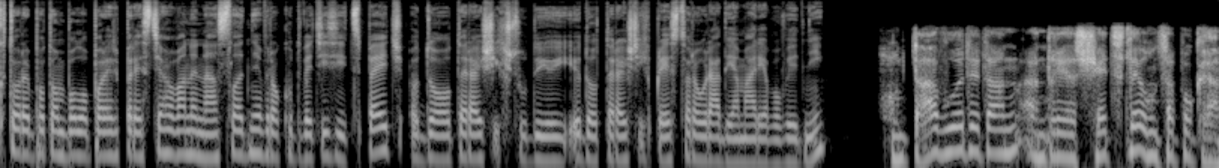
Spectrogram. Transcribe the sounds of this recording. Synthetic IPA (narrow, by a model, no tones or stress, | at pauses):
kt̪ɔɾɛːpɔt̪ɔmbɔlɔpɛpɾɛscaɦɔʋanɛːnaːslɛd̪ɲɛvɾɔkud̪ʋɛcisiːt͡spɛɟd̪ɔt̪ɛɾajʃḭːxʃt̪uːd̪id̪ɔt̪ɛɾajʃiːxpɾɪɛst̪ɔɾɔʊɾaːd̪ɪamaːɾɪaʋɔʋɪɛd̪ɲi | ʊnt̪̚t̪aːʋuɐd̪ɛd̪anand̪ɾɛasʃɛt͡slɛɔnsapɔɡɾa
